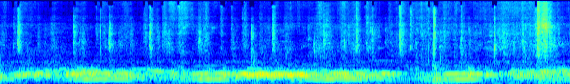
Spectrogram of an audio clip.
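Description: A tippler pigeon coos close by, low throaty calls repeating steadily over a few seconds, with no talking.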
